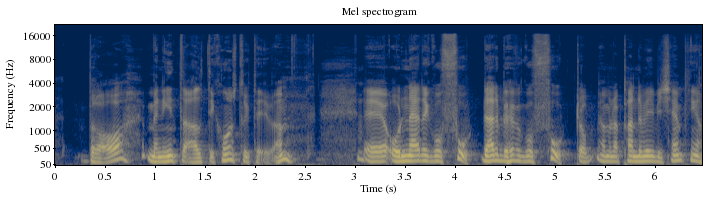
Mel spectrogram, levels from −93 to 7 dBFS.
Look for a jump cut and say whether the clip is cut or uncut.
uncut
